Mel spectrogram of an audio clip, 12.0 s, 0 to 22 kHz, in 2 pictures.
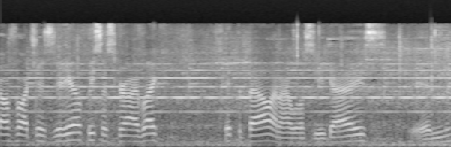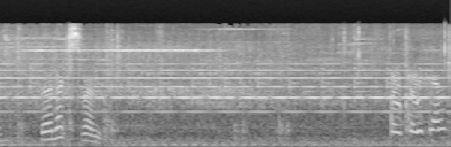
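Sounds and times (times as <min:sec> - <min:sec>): train wheels clattering on rails: 0:00.0 - 0:12.0.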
